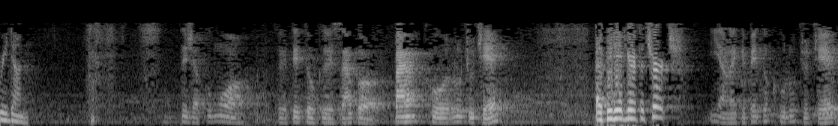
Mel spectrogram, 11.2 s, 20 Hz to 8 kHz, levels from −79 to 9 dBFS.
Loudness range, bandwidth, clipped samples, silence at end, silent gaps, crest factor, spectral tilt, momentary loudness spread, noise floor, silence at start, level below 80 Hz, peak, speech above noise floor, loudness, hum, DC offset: 13 LU; 4.8 kHz; under 0.1%; 0 s; none; 22 dB; -11 dB/octave; 23 LU; -49 dBFS; 0 s; -52 dBFS; -2 dBFS; 27 dB; -21 LUFS; none; under 0.1%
